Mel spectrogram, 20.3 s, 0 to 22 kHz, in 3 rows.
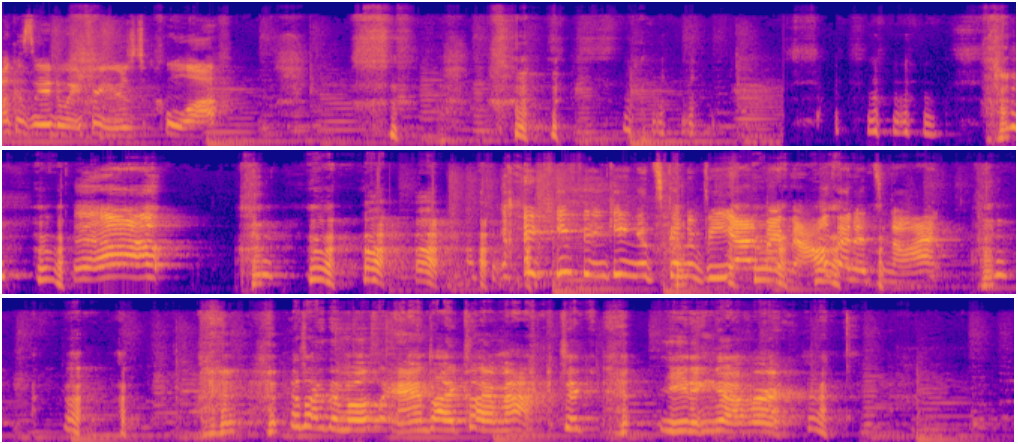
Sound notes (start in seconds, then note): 2.8 laughing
